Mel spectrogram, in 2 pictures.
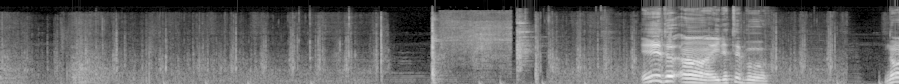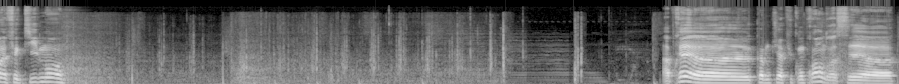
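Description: Skateboard wheels roll and clack over paving stones.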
